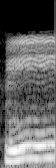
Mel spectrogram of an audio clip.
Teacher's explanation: या मद है या जज़म से पहले ज़ेर, फा को आपने खींचना है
